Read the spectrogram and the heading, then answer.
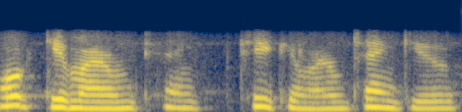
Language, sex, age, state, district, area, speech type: Hindi, female, 30-45, Madhya Pradesh, Chhindwara, urban, conversation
